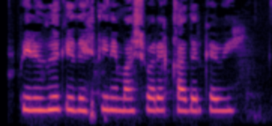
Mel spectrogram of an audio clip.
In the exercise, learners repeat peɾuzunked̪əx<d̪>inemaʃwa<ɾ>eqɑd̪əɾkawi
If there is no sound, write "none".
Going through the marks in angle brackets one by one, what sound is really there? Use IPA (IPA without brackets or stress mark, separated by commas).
t̪, ɾ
